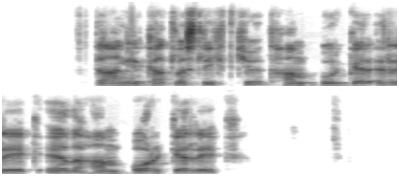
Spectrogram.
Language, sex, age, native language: Icelandic, male, 40-49, Icelandic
